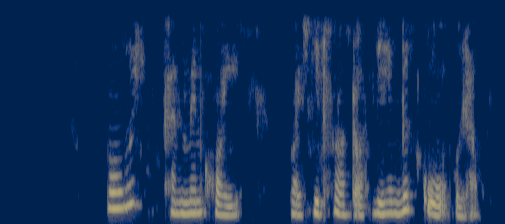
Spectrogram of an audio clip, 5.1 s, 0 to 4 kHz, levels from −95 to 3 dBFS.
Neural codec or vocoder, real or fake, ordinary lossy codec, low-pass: codec, 16 kHz, 4.8 kbps, FACodec; fake; none; 3.6 kHz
